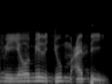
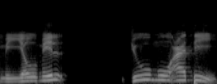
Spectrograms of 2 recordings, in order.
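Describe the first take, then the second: First: No vowel follows the m. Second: A u vowel follows the m. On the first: The speaker calls it wrong. "Nah baca min yaumil jum'ati" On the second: The speaker calls it right. "Dibaca dhamma itu mimnya"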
